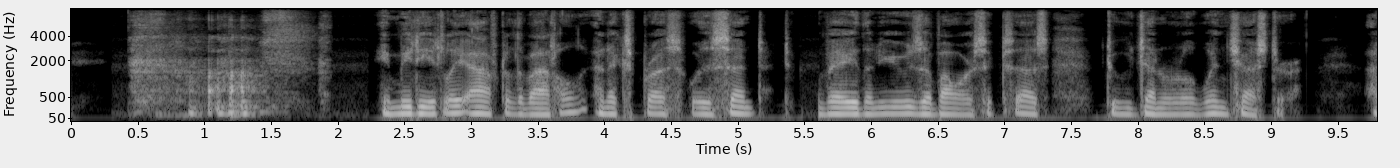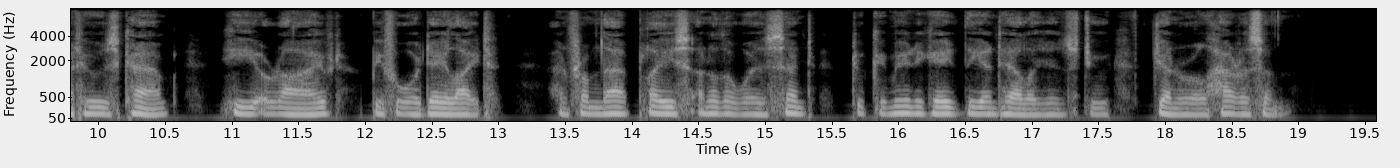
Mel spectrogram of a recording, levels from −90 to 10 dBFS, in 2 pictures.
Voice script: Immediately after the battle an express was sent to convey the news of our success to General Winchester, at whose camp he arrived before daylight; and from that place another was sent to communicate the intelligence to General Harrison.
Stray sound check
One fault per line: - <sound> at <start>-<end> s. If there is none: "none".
- laugh at 0.4-2.0 s
- dropout at 5.5-5.6 s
